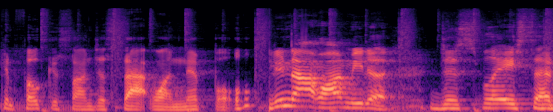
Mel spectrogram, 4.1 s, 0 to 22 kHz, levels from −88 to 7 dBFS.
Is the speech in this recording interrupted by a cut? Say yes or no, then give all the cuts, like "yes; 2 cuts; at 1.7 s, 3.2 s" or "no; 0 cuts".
yes; 1 cut; at 2.0 s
